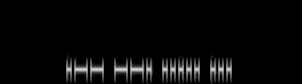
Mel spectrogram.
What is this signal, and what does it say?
Morse code, heard as a keyed tone, about 30 wpm, 700 Hz. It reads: WG5S
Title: USA Call Signs - 4 Characters - Repeated 2x - 30wpm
